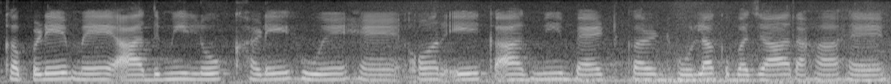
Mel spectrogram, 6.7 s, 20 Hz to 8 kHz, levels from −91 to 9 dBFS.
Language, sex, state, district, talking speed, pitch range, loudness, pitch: Hindi, female, Madhya Pradesh, Katni, 135 wpm, 185-205 Hz, -16 LUFS, 195 Hz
